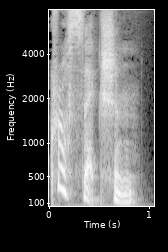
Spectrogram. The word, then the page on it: cross-section: British English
